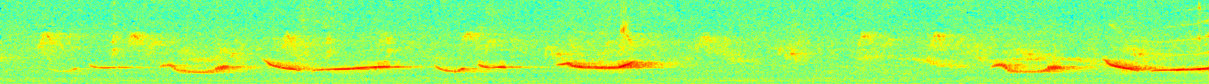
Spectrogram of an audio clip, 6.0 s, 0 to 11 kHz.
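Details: Rufous-bellied thrush recorded on Ilha do Governador in January 2013, its strong song of rich, looping whistles coming in brief phrases separated by short pauses over quiet low background noise.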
